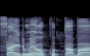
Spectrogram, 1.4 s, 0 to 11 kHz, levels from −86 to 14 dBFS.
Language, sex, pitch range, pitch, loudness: Bhojpuri, male, 155-180 Hz, 170 Hz, -14 LUFS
